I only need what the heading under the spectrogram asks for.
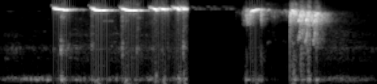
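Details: Golden-crowned Kinglet, a very small northeastern songbird, singing its high-pitched song: five very high, thin, whistled notes in quick series, ending in a brief tumbling chatter; no other sounds.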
